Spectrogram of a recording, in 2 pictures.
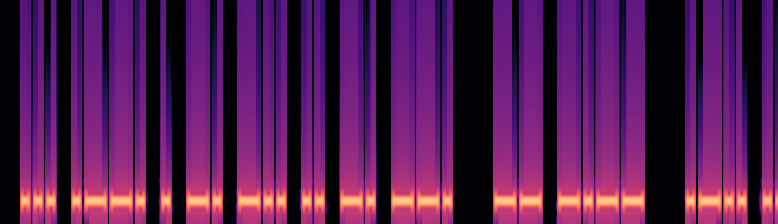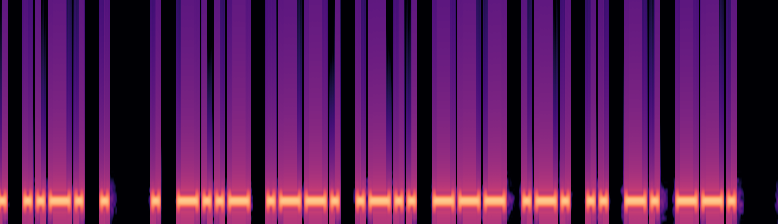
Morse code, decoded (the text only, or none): SPENDING MY LIFE EXPLORING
